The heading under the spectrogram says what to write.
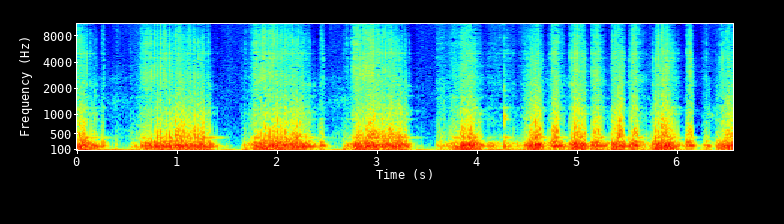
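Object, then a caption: Metal mesh microphone grille. Fingertips and nails of both hands scratch the top of the hollow metal mesh grille of a black Blue Yeti microphone, fast and aggressively. The result is a loud, dense, low rumbling scrape that comes in rough, roar-like surges, with short gaps and quicker strokes toward the end.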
